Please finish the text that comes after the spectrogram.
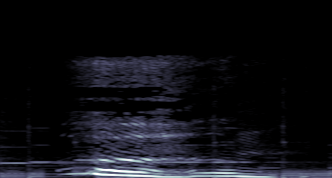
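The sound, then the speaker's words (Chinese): A voice imitates an owl's long, drawn-out sleepy yawn, rising then sliding down in a moaning glide, fairly loud, with no words spoken; the owl yawns as it walks home to sleep. “于是猫头鹰就打着哈欠走回家睡觉去了。”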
